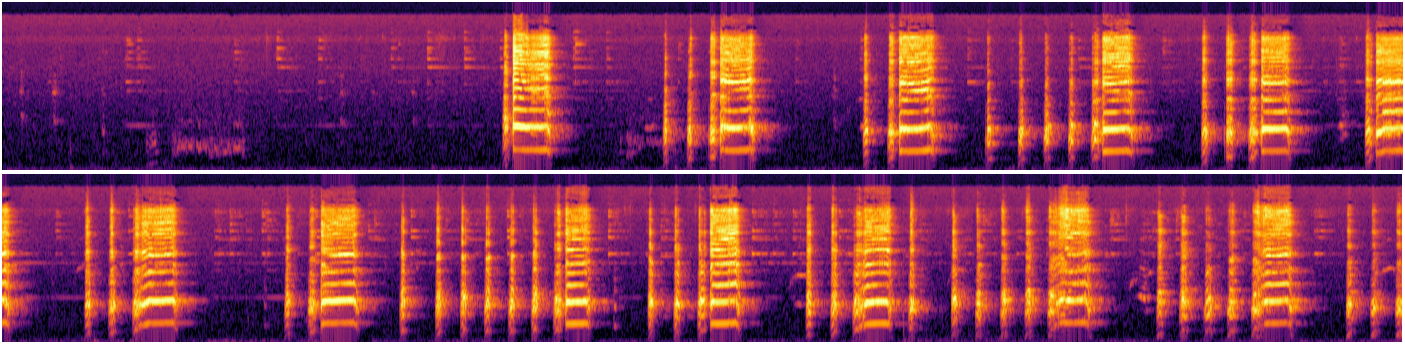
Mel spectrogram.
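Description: A hen singing the egg song, the loud cackle that announces a freshly laid egg: repeated bouts of quick short clucks, each ending in a drawn-out squawk, about one bout every couple of seconds. It begins about five seconds in.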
